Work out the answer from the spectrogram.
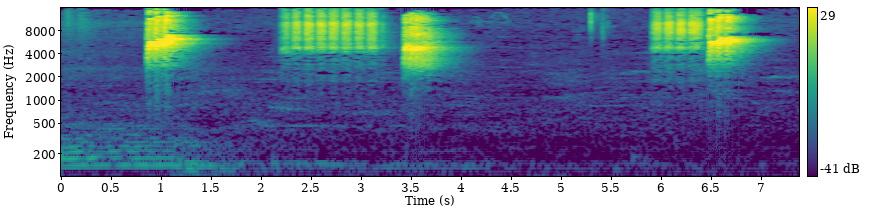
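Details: Sooty-headed bulbul, song returned after moult and a silent spell; short bright sharp phrases alternate with quick runs of rapid stuttering pulses, over a low rumbling background.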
